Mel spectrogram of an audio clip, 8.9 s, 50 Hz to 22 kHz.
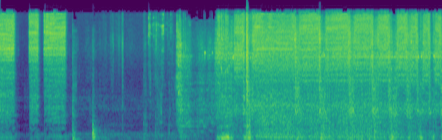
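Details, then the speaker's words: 1990 Chevy 454 TBI V8 in a Fleetwood Pace Arrow motorhome, cold start on a weak battery: short cranking bursts, catches and runs ragged on starter fluid, then stalls. "I can start it with starter fluid, and if I pump the pedal I can keep it going, but it just stalls out."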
